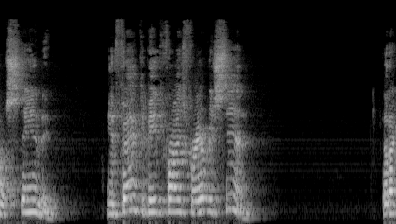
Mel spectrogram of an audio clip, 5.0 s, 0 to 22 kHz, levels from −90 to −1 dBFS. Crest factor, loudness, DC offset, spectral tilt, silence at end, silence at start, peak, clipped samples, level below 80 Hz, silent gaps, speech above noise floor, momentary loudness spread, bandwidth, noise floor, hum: 20 dB; -24 LUFS; under 0.1%; -3.5 dB/octave; 0 s; 0 s; -6 dBFS; under 0.1%; -68 dBFS; none; 51 dB; 10 LU; 15.5 kHz; -75 dBFS; none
